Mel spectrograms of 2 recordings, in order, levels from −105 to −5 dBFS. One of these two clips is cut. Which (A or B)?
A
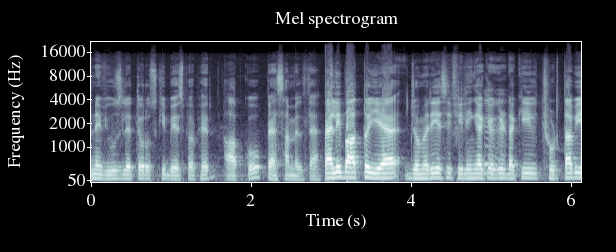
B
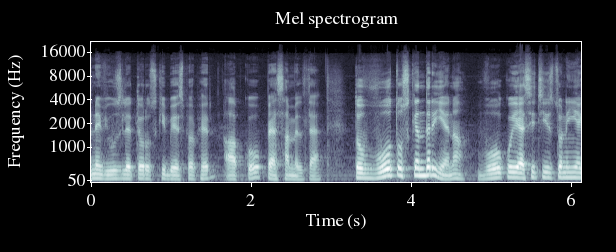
A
